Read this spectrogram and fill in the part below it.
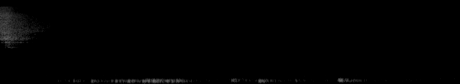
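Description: A marker taps and scrapes softly on a whiteboard.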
